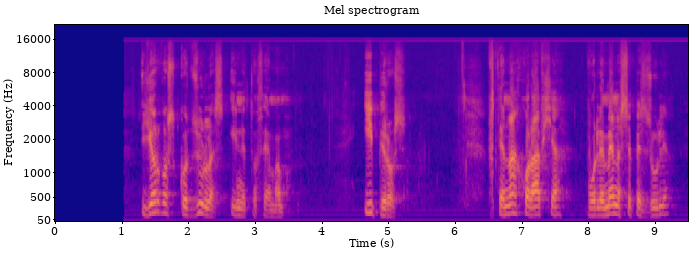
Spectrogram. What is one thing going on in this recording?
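An elderly man reads out calmly through a microphone.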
